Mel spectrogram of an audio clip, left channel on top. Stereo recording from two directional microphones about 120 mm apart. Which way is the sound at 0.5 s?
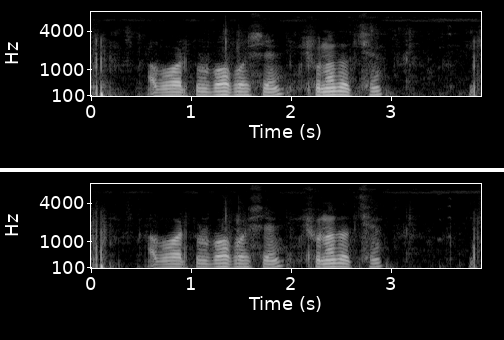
5° left (ahead or behind).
